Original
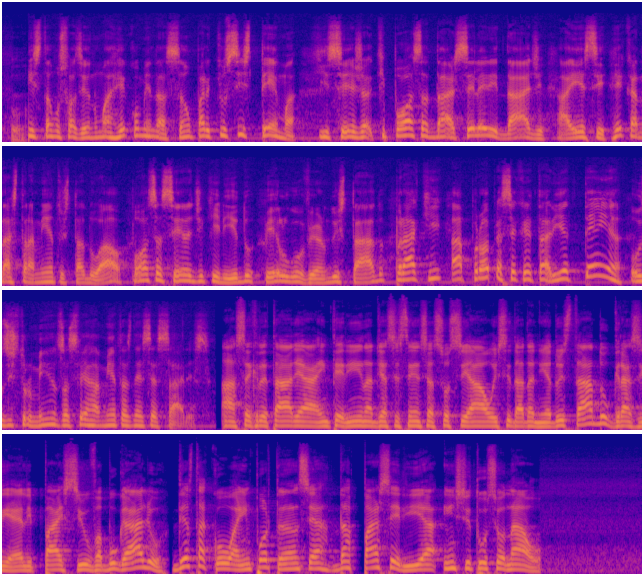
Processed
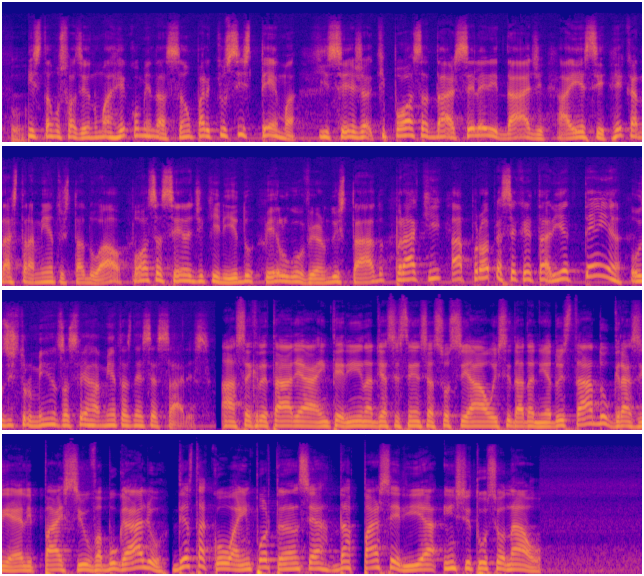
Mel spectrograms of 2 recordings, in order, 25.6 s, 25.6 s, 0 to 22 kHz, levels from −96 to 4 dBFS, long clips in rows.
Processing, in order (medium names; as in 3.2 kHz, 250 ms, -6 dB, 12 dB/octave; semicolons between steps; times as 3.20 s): bass shelf 140 Hz +6.5 dB; trim +3 dB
